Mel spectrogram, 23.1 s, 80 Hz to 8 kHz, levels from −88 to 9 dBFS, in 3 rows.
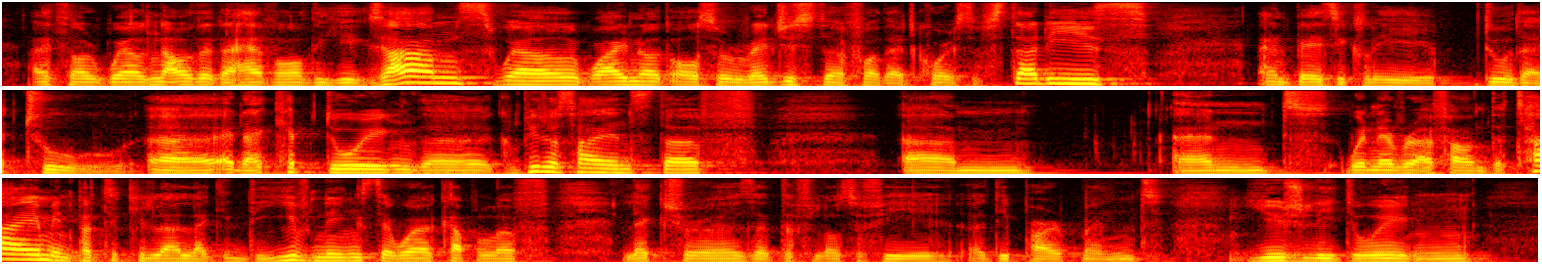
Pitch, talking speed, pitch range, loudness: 110 Hz, 155 wpm, 100-120 Hz, -19 LUFS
